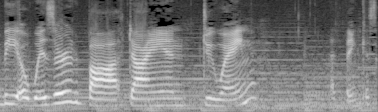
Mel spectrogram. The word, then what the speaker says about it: Duane: So You Want to Be a Wizard by Diane Duane, I think is how you pronounce that.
